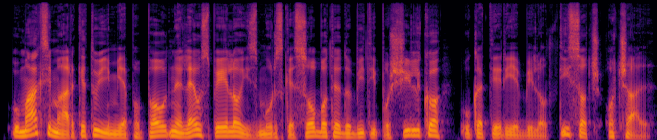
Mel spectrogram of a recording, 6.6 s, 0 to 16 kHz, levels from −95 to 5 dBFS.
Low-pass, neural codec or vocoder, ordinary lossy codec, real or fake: 14.4 kHz; vocoder, 44.1 kHz, 128 mel bands every 256 samples, BigVGAN v2; none; fake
